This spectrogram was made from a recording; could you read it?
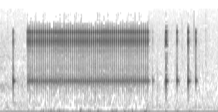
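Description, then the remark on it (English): A telephone line rings once with a steady, warbling electronic buzz lasting about two seconds, followed by a few sharp clicks on the line; no one speaks. The call is being placed to an office on the Murray Hill exchange. “Ringing Murray Hill”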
